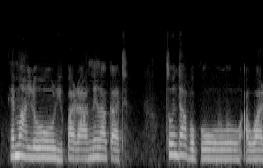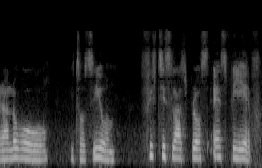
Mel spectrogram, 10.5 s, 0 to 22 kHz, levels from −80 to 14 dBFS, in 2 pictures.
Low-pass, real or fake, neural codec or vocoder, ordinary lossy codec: 10.8 kHz; fake; codec, 24 kHz, 0.9 kbps, WavTokenizer, medium speech release version 2; AAC, 32 kbps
